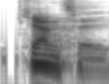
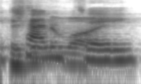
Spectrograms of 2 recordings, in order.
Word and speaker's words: Chianti: Kanti. Kant. I say Chanti. Kanti. Kanti.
